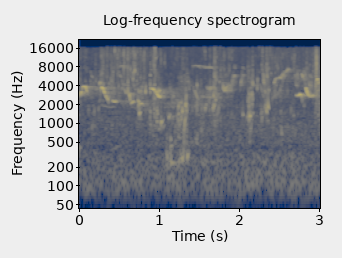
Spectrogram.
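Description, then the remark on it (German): Paddle strokes of a canoe paddling upstream on a river splash and swish through water, with a steady watery wash underneath, while birds chirp and trill brightly in the background. No one speaks. “Wir paddeln weiter, stromaufwärts bis zur Rommelsmühle.”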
